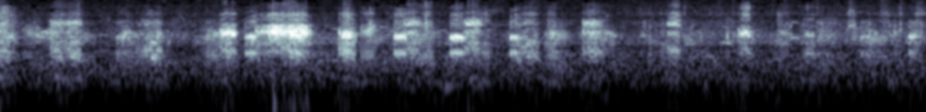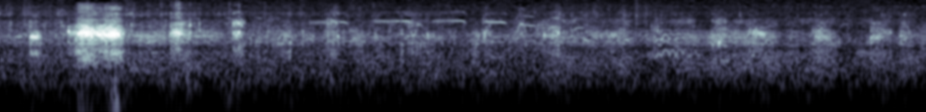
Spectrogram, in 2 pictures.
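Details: Greater flamingos, several birds feeding among lesser flamingos, heard at medium-close range: a busy chatter of short goose-like honks with louder bursts around one and five seconds, then thinning to softer scattered calls.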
